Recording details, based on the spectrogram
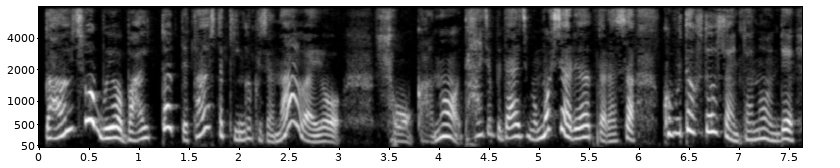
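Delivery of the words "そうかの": lightly voiced old grandpa; grumbly old grandpa reply; old man voice. Grandpa character voice.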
